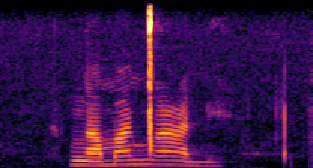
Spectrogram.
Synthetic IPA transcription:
ŋamaŋ͡ǀaːnɛ

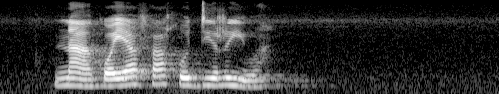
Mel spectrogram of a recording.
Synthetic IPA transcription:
nakɔjafaχʊdiriːwa

